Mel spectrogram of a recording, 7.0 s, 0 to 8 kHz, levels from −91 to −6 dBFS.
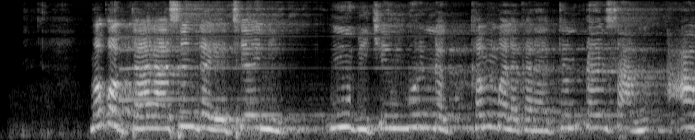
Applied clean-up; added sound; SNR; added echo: neural separator model SepFormer DNS4.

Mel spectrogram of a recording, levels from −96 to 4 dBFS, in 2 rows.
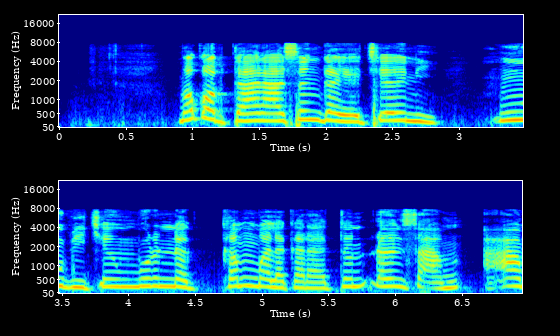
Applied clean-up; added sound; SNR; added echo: none; none; none; none.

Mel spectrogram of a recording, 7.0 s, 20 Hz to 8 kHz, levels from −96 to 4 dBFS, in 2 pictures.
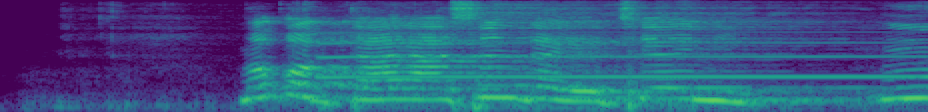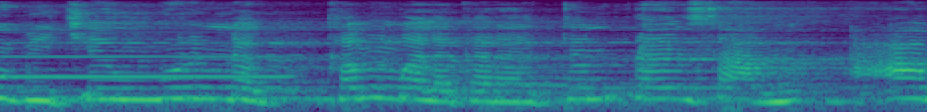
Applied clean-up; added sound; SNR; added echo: none; Trumpet; 11 dB; reverberation time 1.9 s.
